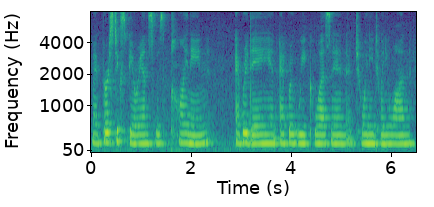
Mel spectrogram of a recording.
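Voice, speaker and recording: A woman speaks at a fairly slow pace in a medium pitch, her intonation monotone and flat. Audible room echo and noticeable background noise come through. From Ukraine, Donbass. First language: Ukrainian or Russian. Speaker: vlogger. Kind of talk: personal vlog narration.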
